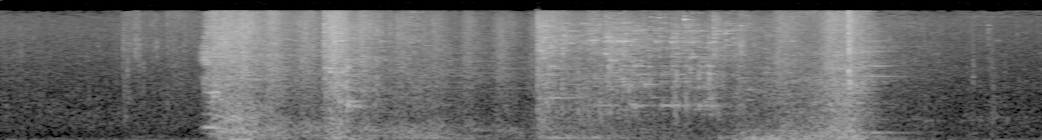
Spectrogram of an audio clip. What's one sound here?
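An axe strikes something with heavy, crunching impacts.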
